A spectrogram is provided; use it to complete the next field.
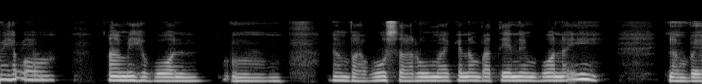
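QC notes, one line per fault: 0.19–0.79 s, echo leak: a faint, delayed copy of the speech trails the original by about 190 ms, roughly 15 dB down. This is likely the far end's loudspeaker output reaching its microphone and getting past the echo canceller, then being sent back down the line.
0.47–1.07 s, 1.48–1.59 s, 1.91–2.21 s, 2.63–3.32 s, 3.66–3.80 s, 4.23–4.36 s, 5.30–6.68 s, background gated by the echo canceller: the room tone repeatedly dips or vanishes, by about 40 dB in most of these and about 27 dB at 4.23 s, then comes back. The echo canceller is clamping the microphone down hard whenever the loudspeaker plays, and it releases afterward.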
